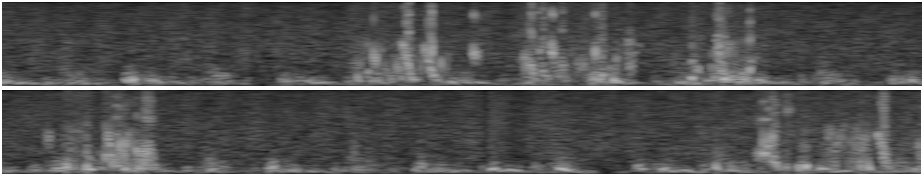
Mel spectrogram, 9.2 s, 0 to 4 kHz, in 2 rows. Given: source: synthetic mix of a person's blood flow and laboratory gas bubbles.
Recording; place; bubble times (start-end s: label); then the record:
Doppler ultrasound of blood flow; precordium
1.73-2.25 s: bubbles
2.33-2.42 s: bubbles
2.57-3.19 s: bubbles
3.40-3.79 s: bubbles
4.80-5.42 s: bubbles
8.13-8.22 s: bubbles
8.34-8.63 s: bubbles
8.69-9.20 s: bubbles
From the record:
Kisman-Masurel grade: 333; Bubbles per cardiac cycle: rolling drumbeat, 9 or more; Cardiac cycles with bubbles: 50 to 99%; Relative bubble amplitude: loud (0.450 to 0.775); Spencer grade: 3 (all of the cardiac periods contain showers or single bubble signals, but not dominating or overriding the cardiac motion signals); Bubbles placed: anywhere in the cardiac cycle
